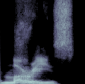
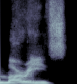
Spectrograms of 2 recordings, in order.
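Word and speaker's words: Murrie: on the odd couple but this is not spelled like murray the cop or the first name it's m-u-r-r-i-e yes so mars and murray's were the founders of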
